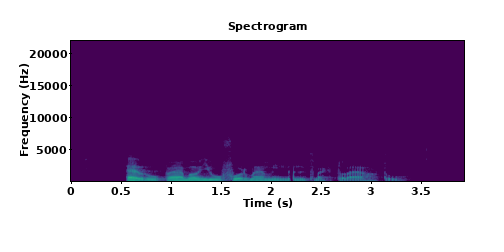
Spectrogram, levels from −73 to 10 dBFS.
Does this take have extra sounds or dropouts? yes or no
yes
